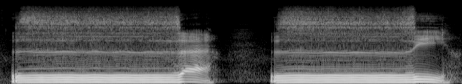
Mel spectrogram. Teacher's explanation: Kalau zai dia berdesis, hanya mengalir suara dan tertahan angin atau nafas, sehingga karakter bunyinya za, zi, tajam ya, kayak lebah. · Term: huruf zai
